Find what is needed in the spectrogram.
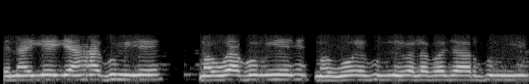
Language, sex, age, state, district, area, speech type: Hindi, female, 45-60, Bihar, Vaishali, rural, conversation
